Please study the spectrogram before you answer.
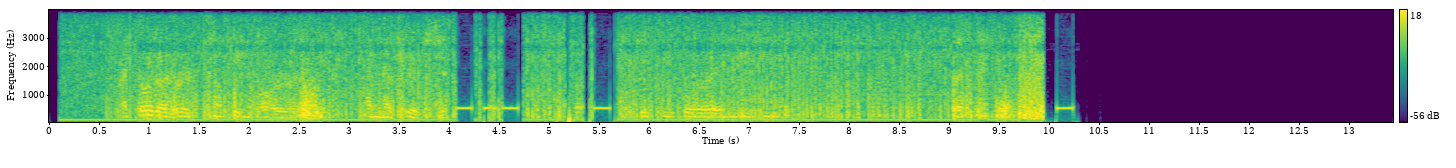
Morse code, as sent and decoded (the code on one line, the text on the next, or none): none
